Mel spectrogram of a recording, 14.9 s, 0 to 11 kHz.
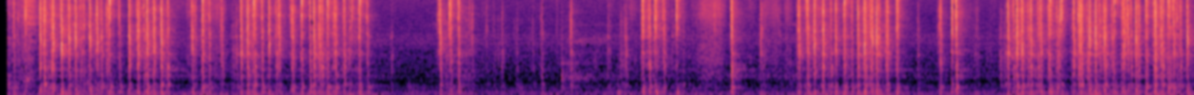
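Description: Both hands type with their fingertips on a compact backlit 68-key Magicforce 68 mechanical keyboard with round black plastic typewriter-style keycaps on a white and silver case. Rapid, bright, clacking keystrokes come in uneven bursts separated by brief pauses, each click short and dry with almost no ring.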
